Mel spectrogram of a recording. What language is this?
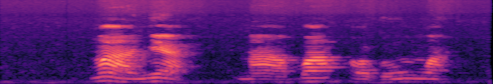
Igbo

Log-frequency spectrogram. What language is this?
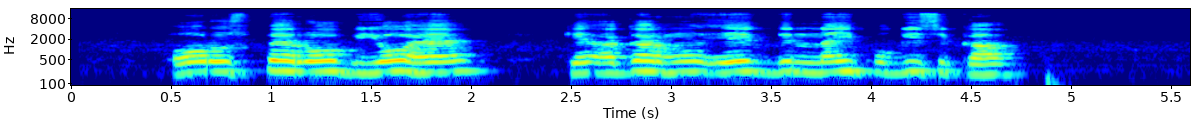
Sansi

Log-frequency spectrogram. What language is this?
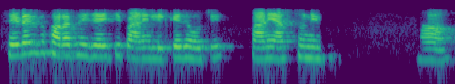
Odia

